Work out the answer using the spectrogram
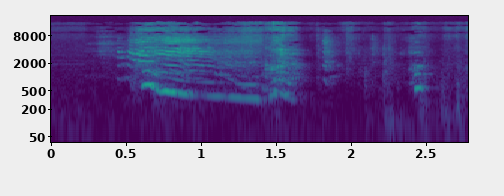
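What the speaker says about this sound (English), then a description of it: "This is my doggy." A dog whimpers in a rising then falling whine lasting about a second, followed by a brief softer whine and faint shuffling.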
